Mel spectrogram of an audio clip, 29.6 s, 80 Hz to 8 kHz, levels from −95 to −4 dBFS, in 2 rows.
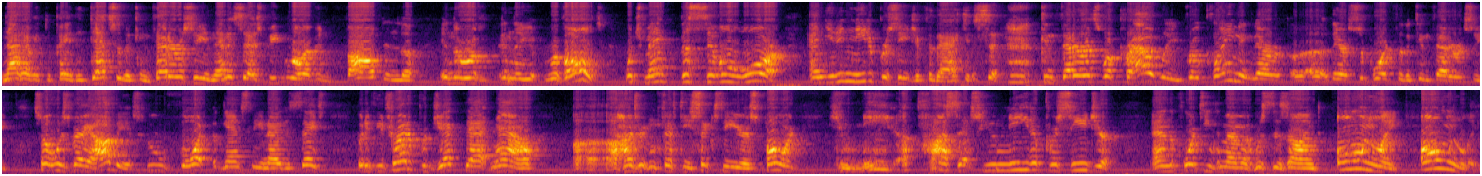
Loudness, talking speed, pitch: -25 LUFS, 180 wpm, 225 Hz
